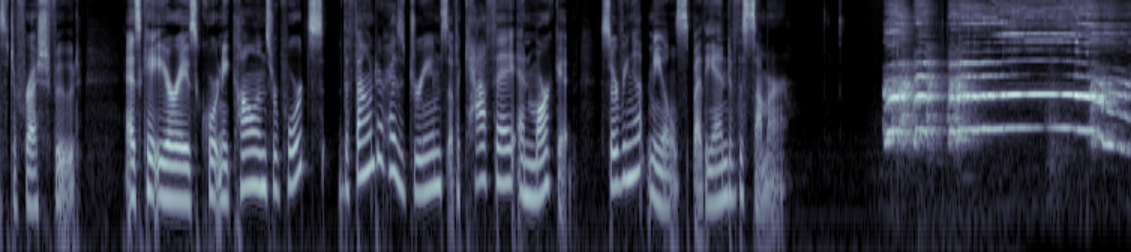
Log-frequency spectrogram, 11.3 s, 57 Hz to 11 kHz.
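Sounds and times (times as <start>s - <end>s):
speech: 0.0s - 7.9s
rooster crowing: 8.8s - 11.3s.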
